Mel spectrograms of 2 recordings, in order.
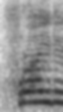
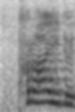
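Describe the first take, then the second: First: The word starts with an h sound. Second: The word starts with a p sound. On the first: It sounds crispy and freshly fried. The speaker calls it wrong. "아니고" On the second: It sounds like cold chicken. The speaker calls it right. "프라이드 치킨입니다"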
